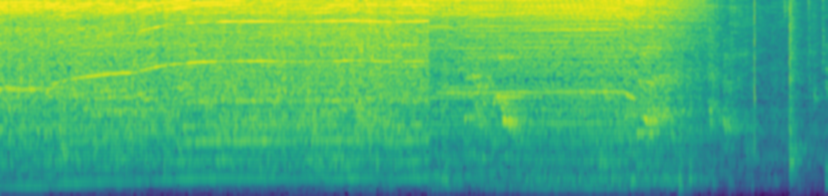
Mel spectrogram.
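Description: An electric mixer beats a batter of eggs, ovalette, sugar and milk powder with a steady, loud motor whine that shifts slightly in pitch, then winds down and stops near the end.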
